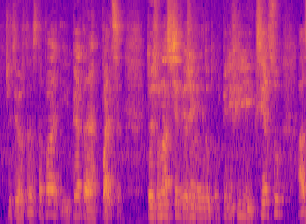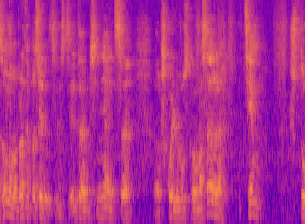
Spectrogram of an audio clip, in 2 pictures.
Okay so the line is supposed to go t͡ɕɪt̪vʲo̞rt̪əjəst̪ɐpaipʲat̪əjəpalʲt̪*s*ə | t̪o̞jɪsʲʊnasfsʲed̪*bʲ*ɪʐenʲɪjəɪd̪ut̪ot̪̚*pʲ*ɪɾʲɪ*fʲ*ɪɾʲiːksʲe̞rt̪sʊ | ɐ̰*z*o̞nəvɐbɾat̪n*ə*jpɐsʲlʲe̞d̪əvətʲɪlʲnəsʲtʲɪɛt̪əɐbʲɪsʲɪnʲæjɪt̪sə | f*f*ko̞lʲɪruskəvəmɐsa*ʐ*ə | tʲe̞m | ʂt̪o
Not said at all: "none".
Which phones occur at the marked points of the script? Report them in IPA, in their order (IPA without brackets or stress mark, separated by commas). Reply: s, vʲ, pʲ, fʲ, z, ə, ʂ, ʐ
